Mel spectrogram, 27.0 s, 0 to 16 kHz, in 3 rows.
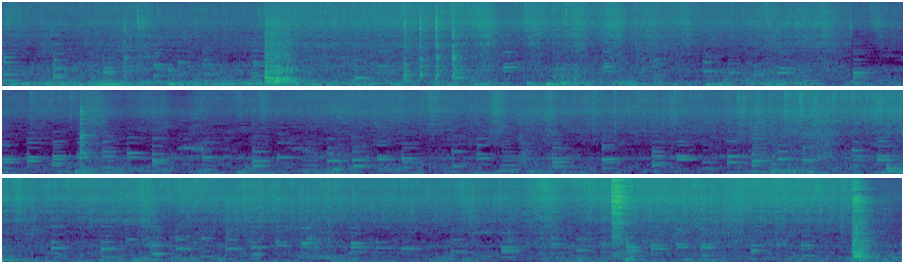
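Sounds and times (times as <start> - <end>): rice sizzling in a pan: 0.0 - 27.0
utensil striking pan: 2.6 - 3.2, 3.8 - 6.2, 9.7 - 10.1, 24.0 - 24.5.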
